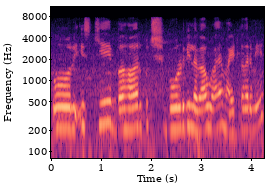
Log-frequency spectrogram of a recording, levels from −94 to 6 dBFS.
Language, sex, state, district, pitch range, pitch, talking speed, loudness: Hindi, female, Haryana, Jhajjar, 200-225 Hz, 210 Hz, 170 wpm, -15 LUFS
